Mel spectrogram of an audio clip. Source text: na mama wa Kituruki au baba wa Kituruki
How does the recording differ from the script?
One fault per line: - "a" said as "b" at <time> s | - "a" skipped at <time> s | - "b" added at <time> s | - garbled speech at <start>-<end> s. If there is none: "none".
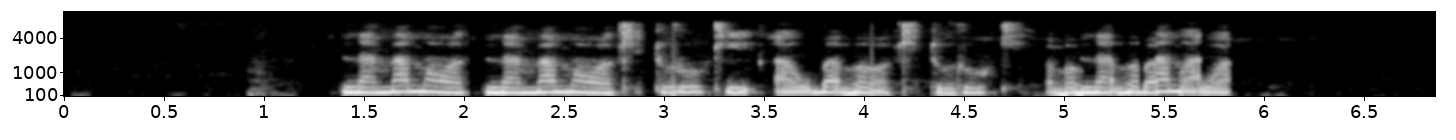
- "na mama wa" added at 2.1 s
- garbled speech at 4.9-5.8 s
